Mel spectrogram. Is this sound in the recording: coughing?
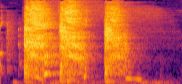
yes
